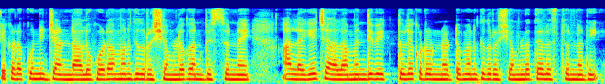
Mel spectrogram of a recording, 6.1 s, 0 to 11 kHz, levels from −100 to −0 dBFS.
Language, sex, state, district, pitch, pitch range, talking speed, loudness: Telugu, female, Andhra Pradesh, Guntur, 195 Hz, 190-200 Hz, 150 wpm, -12 LUFS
